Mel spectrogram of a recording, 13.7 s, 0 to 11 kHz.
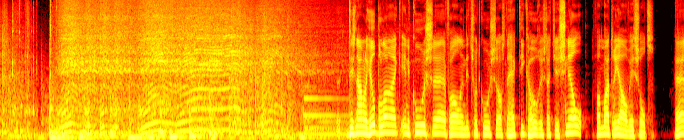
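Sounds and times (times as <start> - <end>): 
chainsaw engine revving up and down: 1.0 - 6.9
speech: 7.0 - 13.6.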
